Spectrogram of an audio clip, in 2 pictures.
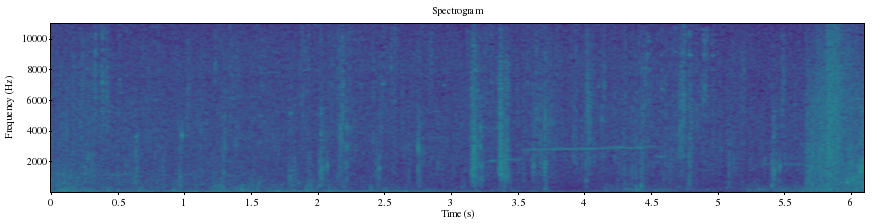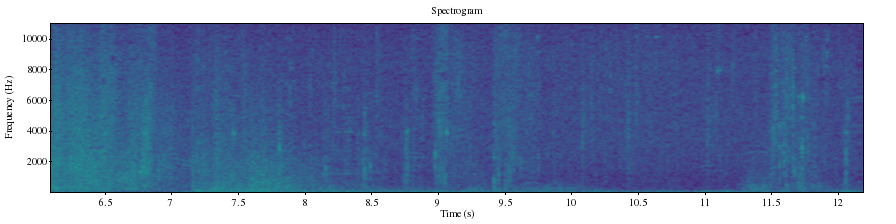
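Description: Footsteps patter on roof tiles.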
